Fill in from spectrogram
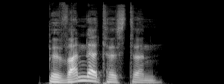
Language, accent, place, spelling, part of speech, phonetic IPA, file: German, Germany, Berlin, bewandertesten, adjective, [bəˈvandɐtəstn̩], De-bewandertesten.ogg
- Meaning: 1. superlative degree of bewandert 2. inflection of bewandert: strong genitive masculine/neuter singular superlative degree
